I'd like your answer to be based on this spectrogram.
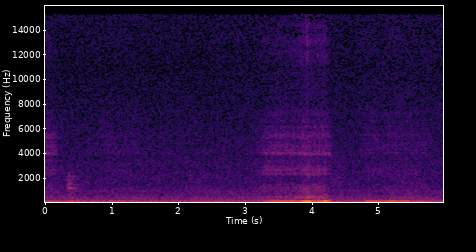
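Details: Female pet snoring loudly while asleep: low, soft rumbling with a couple of louder snorts over quiet room noise; snoring.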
